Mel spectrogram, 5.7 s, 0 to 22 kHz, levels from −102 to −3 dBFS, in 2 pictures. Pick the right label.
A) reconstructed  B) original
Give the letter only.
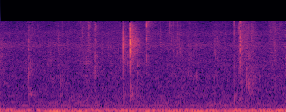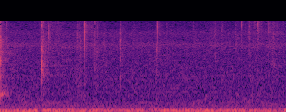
B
